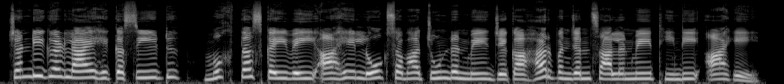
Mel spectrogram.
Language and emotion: Sindhi, neutral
